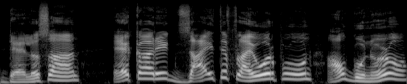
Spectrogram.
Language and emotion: Goan Konkani, surprised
